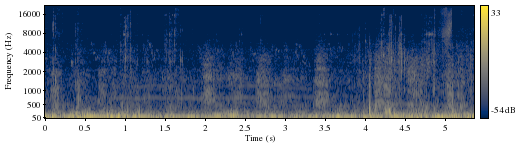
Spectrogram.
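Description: Horse hooves clip-clop steadily and fairly near through a dense low rumble of outdoor noise, with no talk over them.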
